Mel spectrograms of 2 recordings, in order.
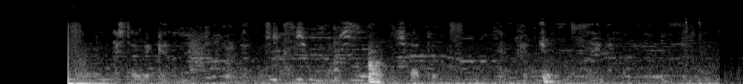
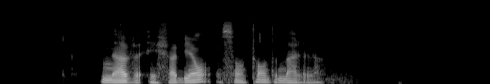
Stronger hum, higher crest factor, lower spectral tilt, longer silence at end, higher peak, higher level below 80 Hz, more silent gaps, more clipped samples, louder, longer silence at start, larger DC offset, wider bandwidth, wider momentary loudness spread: neither; about the same, 20 dB vs 22 dB; about the same, -7 dB/octave vs -8 dB/octave; second, 0.2 s vs 1.65 s; first, -2 dBFS vs -8 dBFS; first, -32 dBFS vs -54 dBFS; neither; neither; about the same, -28 LUFS vs -27 LUFS; second, 0.7 s vs 1 s; neither; about the same, 8 kHz vs 7.6 kHz; first, 18 LU vs 10 LU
